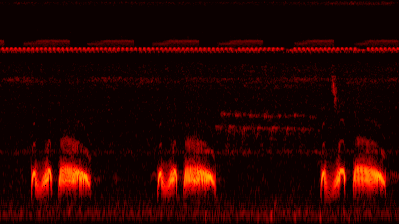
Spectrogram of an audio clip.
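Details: Spotted dove, a trained lure bird, calling toward a distant rival: three phrases of a double short note and a drawn-out coo, the last after a longer pause, in quiet surroundings.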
